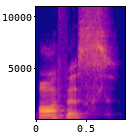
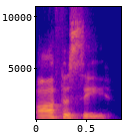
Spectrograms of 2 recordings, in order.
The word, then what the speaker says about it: office: so this is make this is office not officy now officy has been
